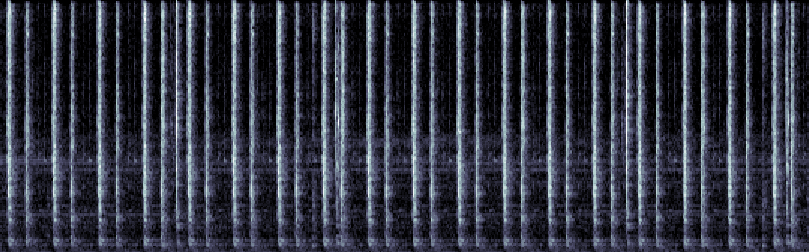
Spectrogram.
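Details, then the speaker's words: Strowger PABX exchange line circuit with a test call ringing the line. Crisp, sharp relay clicks, about a hundred a minute in a steady beat, from the AC ring detect relay pulling in while the finder hunts periodically. "so it's ringing there you hear it clicking you hear that when I'm over here and that clicking is corresponding to that AC relay which is the ring detect relay"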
